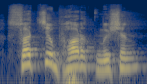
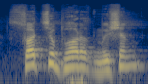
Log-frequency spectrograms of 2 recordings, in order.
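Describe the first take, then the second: No difference in how they are said.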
